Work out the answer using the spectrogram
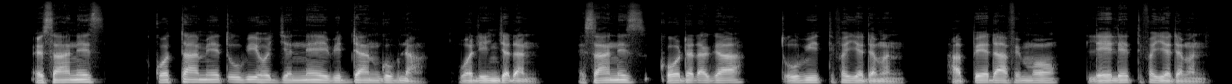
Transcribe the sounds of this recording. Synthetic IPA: ʔɪsaːnɪs | kɔt̪ːaːme̞ːt̪ʼuːbiːhɔd͡ʒːɛnːe̞ːbɪd̪ːaːŋɡʊbna | wɐliːnd͡ʒɛᶑɐn | ʔɪsaːnɪskʼo̞ːd̪ɐᶑɐɡaː | t̪ʼuːbiːt̪ːɪfɐjːɐd̪ɐmɐn | hɐ̰pʼːe̞ːd̪aːfɪmːo̞ː | le̞ːle̞ːt̪ːɪfɐjːɐd̪ɐmɐn

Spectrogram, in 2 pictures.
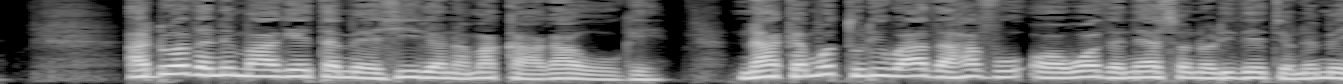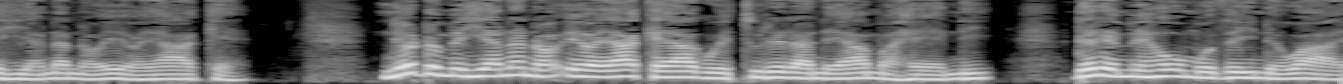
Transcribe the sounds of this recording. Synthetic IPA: adoɔðɛnemaːɣeːtɛmɛɕiɾianamakaːɣaoɣe | nakɛmotuɾiwaðaɦafuʔɔwɔðɛneaɕɔnɔɾiðeːtjɔnemeɦiananɔejɔjakɛ | neondomehiananɔʔejɔjakɛjaɣwetuɾeɾanejamaɦɛni | ndeɾemeɦomoðeinewajɔ

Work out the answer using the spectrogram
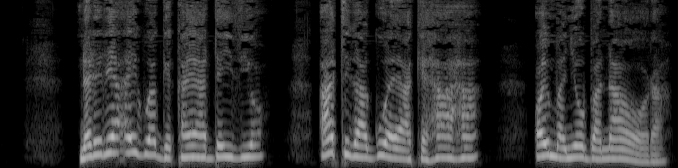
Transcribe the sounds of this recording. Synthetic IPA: naɾeɾeaʔaiɣwaɡekajadeiðiɔ | atiɣaɡuajakɛɦaɦa | ɔimaɲoːbanaɔɾa

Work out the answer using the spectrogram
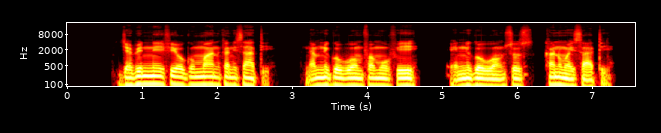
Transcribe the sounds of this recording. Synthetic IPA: d͡ʒɐbɪnːiːfɪɔɡʊmːaːŋkɐnɪsaːt̪ɪ̥̰ | nʔɐmnɪɡɔwːoːmfɐmuːfɪ | ɪnːɪɡɔwːoːmsʊskɐnʊmɐɪsaːt̪ɪ̰

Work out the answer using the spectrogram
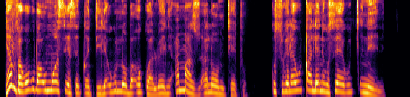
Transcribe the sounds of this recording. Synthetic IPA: ŋɛɱb̪vʱaɣoɣuβaumosiɛsɛǃed̥ʱilɛuɣulɔβaɔɡ̥ʱwalweniʔamazwialɔwom̩tʰɛtʰɔ | ɣusuɣɛlaeɣuǃaleniɣusijaeɣuǀineːni

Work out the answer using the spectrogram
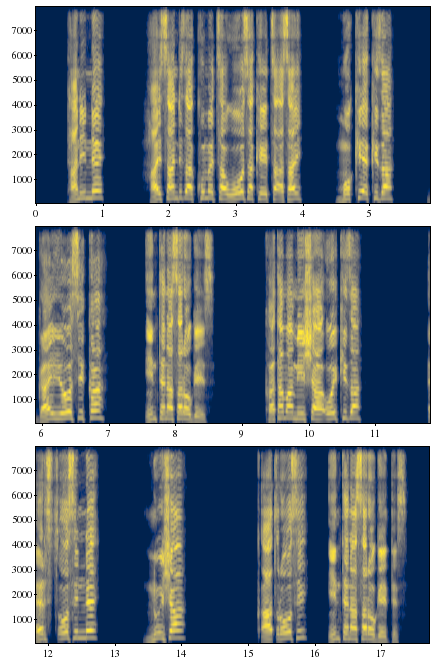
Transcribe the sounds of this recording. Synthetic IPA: t̪ɐnɪnːɛ | hɐjsːɐnd̪ɪzɐkʊmɛt͡sːɐwo̞ːs̬ɐke̞ːt͡sːɐːsɐj | mɔkːɪɛkːɪzɐ | ɡɐjjo̞ːsɪkːɐ | ɪnt̪ːɛnɐsɐɾɔɡeeːs | kɐt̪ɐmɐmiːʃːaːɔjkːɪzɐ | ɛɾst͡sʼːo̞ːsɪnːɛ | nʊɪʃa | kʼaːt͡sʼɾo̞ːsɪ | ɪnt̪ːɛnɐsɐɾɔɡe̞ːt̪ːḛs

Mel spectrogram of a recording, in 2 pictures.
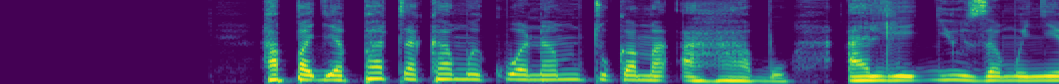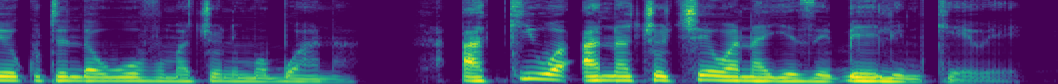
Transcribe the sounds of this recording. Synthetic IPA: hapaʄapatakamwɛkuwanam̩tukamaʔaɦaɓualiɛʄuzamwɛɲɛwɛkutɛndauɔvumat͡ʃɔnimwaɓwana | akiwaʔanat͡ʃɔt͡ʃɛwanajɛzɛɓɛlim̩kɛ̰wɛ̰

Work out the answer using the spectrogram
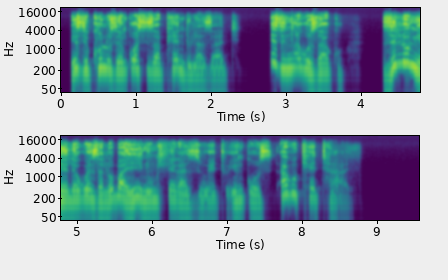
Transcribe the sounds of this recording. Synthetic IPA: izikʰuluzɛŋkʼosizapʰendʱulazaːtʰi̥ | iziŋ͡ǀeɣɔzakʰɔ | ziluŋɛlɛuɣwɛnd͡zʱalɔβajinium̩ɬɛɣaziwetʰuiŋkʼosi̥aɣukʰɛtʰa̰ːjɔ

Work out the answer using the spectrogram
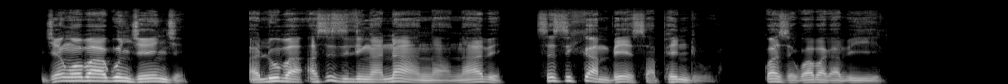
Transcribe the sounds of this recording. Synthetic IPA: nd͡ʒʱɛŋɔβaɣund͡ʒʱɛnd͡ʒʱɛ | aluβaʔas̬iziliŋanaŋaŋaβɛ | sesixambʱɛsapʰendʱuɣa | ɣwazɛɣwaβaɣaβiːli

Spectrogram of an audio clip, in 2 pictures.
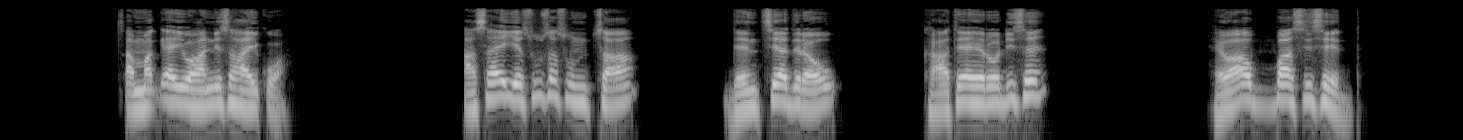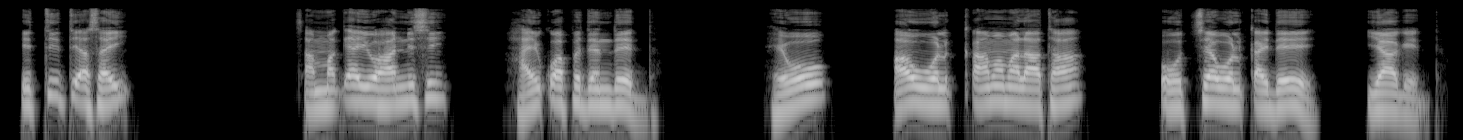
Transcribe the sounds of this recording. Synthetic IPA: t͡sʼɐmːɐkʼɪjaːjɔhɐnːɪs̬ɐhɐjkʼʊ̰wa̰ | ʔɐsɐjːɛsuːs̬ɐs̬ʊnt͡sːaː | d̪ɛnt͡sːɪjad̪ɪɾɐw | kaːt̪ɪjahɛɾoːd̪ɪs̬ɛ | hɛwaːʊbːaːsɪs̬e̞ːd̪ːɐ̥ | ʔɪt̪ːɪːt̪ːɪɐsɐj | t͡sʼɐmːɐkʼɪjaːjɔhanːɪsɪ | hɐjkʼʊwaːpːɛd̪ɛnd̪e̞ːd̪ːɐ̥ | hɛwo̞ː | ɐwwɔlkʼːaːmɐmɐlaːt̪aː | o̞ːt͡sːɪjaːwɔlkʼːɐjd̪ɛʔe̞ː | jaːɡe̞ːd̪ːɐ̥

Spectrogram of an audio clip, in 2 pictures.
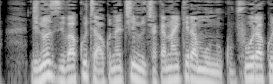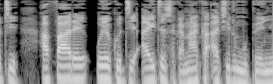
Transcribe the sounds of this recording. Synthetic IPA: ndino̞ziʋakutiɦakunat͡ʃin̤ut͡ʃakanakiɾamun̤ukup͡fuːɾakuti | afaɾe̞uje̞kut̬iʔaite̞ʐakanakaʔat͡ʃirimupe̞ːɲu

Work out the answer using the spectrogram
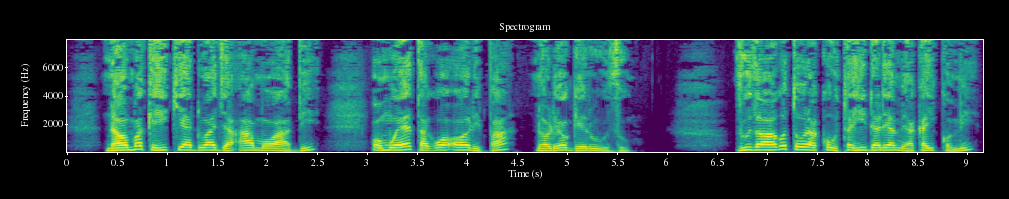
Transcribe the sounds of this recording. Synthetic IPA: naɔmakehikiadoad͡ʒaʔamɔabi | omwɛːtaɣwɔʔɔɾipa | nɔɾeɔɡeɾuːðu | ðuːðawaɣotoːɾakoutahiːdaɾeameakaikomi

